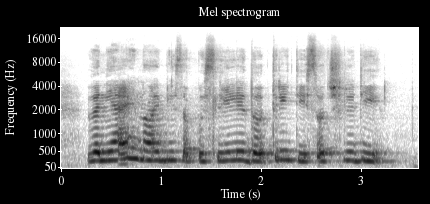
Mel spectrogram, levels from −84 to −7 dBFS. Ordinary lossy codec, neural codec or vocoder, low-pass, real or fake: none; vocoder, 44.1 kHz, 128 mel bands, Pupu-Vocoder; 19.8 kHz; fake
